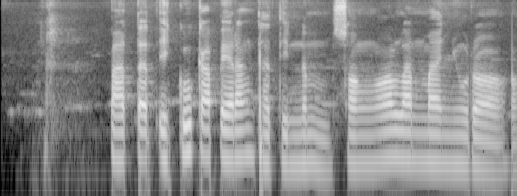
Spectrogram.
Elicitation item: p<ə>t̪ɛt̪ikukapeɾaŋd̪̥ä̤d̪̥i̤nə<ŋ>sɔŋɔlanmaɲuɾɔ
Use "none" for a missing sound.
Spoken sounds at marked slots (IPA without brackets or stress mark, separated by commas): a, m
